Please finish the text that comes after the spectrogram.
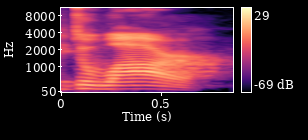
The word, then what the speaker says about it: Dewar: No, we don't say it like that though. We say Dewar. Dewar. Oh, sorry. All right, Decal. Dewar, as you would Decal.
